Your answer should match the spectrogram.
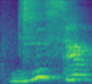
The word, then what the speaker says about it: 従者: 人物ですがまず従者と書いて古文単語はずさと読むので読みの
